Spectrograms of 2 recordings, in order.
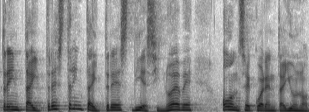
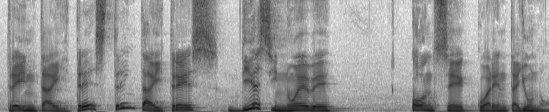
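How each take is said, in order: First: The number is said at normal, faster speed. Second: The number is said more slowly.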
